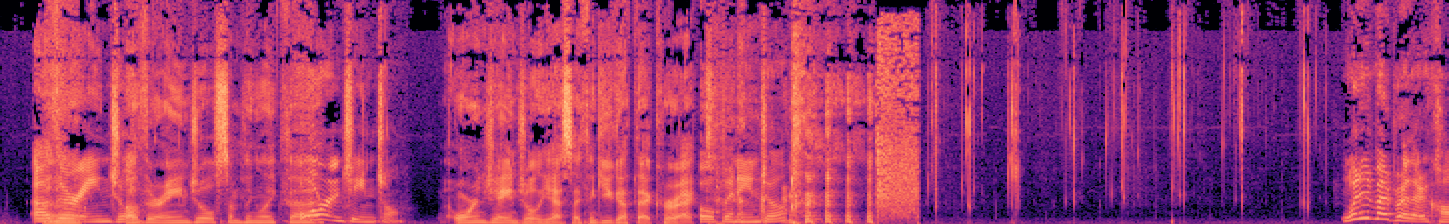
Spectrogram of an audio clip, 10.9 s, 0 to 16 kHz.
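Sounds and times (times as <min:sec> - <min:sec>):
speech: 0:00.2 - 0:06.9, 0:10.0 - 0:10.8
laughter: 0:05.3 - 0:06.6
squishy mouth clicks: 0:06.9 - 0:10.1
wet chewing of a banana: 0:06.9 - 0:10.1.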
